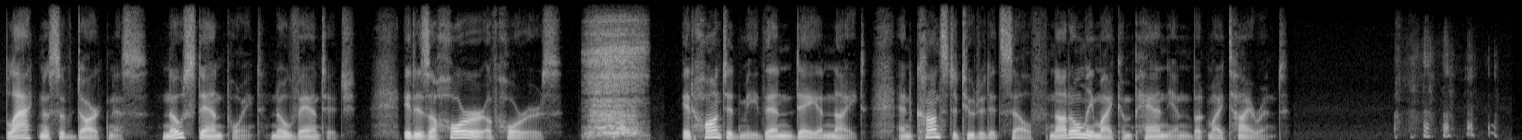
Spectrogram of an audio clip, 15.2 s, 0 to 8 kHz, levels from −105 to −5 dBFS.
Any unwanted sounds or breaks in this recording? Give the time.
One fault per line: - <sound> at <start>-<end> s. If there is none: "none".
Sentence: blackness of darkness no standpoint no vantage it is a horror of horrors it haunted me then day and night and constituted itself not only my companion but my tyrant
- throat clearing at 5.8-6.5 s
- laugh at 13.9-15.0 s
